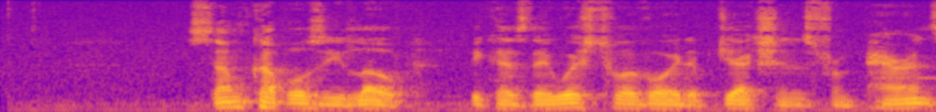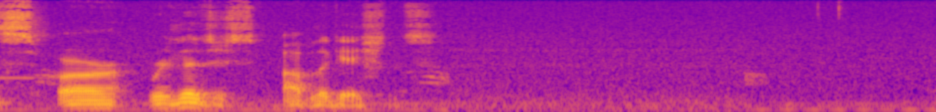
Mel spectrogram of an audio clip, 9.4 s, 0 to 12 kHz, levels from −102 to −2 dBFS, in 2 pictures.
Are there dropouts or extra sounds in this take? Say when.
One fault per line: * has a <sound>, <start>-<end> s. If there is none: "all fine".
all fine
